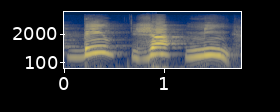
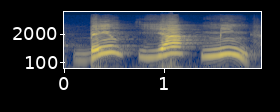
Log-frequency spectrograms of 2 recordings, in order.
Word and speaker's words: Benyamin: Além disto, não é Benjamin. A pronúncia correta é Benyamin. Pois lembre-se, até hoje não existe em hebraico nenhuma letra com som de J. Confira, é Benjamin Netanyahu.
